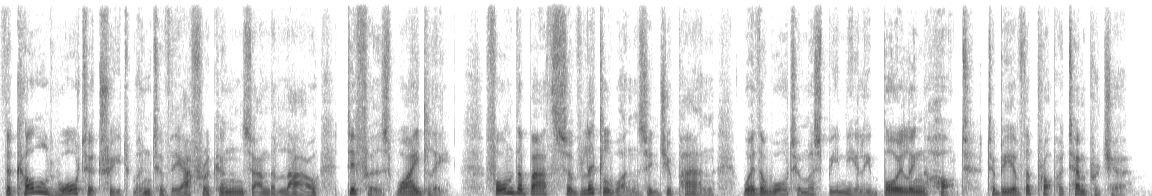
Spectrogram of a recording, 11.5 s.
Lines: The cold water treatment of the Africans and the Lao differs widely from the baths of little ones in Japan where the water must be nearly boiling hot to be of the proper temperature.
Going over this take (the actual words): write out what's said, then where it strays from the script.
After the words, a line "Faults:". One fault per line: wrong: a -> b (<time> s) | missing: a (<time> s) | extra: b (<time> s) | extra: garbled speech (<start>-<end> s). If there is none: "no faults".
The cold water treatment of the Africans and the Lao differs widely form the baths of little ones in Japan where the water must be nearly boiling hot to be of the proper temperature.
Faults:
wrong: from -> form (4.8 s)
